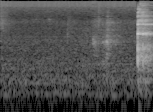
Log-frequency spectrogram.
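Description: A utensil clinks against a metal pot while noodles are stirred for wonton soup, mostly a quiet bubbling hum ending in one bright, close metallic clink.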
